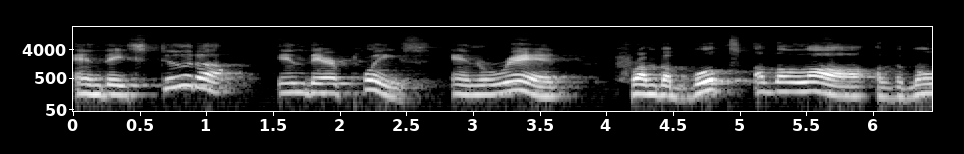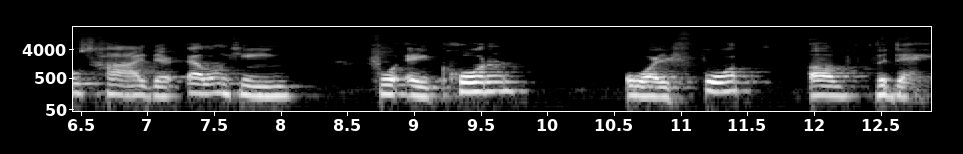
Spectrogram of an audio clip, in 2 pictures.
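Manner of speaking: very slow, low, deliberate word-by-word reading. A speaker rereads the passage for the listeners: reading real slow. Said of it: "We're going to read it real slow for y'all".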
